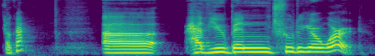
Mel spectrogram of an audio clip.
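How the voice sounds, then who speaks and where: A man acting as game master, narrating and questioning players in a tabletop role-playing game with deliberate, halting phrasing. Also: on the high side, fairly even intonation.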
